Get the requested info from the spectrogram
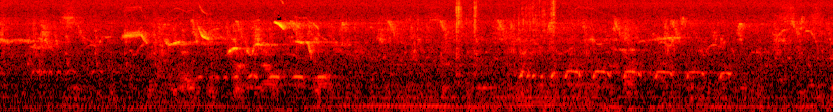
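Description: Faint chirping and twittering of several small birds, with one bird giving a quick run of about eight repeated notes about five seconds in, over a low steady hum.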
